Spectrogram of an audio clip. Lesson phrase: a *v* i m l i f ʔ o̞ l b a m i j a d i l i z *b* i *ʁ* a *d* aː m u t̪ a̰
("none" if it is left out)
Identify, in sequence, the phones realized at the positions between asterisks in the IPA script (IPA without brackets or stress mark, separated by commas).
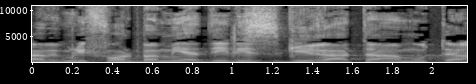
v, ɡ, ʁ, t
